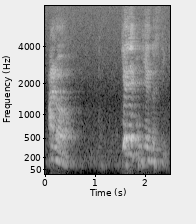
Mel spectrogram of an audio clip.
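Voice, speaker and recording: An arrogant, blustering power broker delivers a theatrical stage monologue, speaking slowly and emphatically in a very high, sing-song voice full of angry denial. Proud and insistent, he declaims and bursts into shouting. The distant mic captures a very echoey theatre with rumbling noise.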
